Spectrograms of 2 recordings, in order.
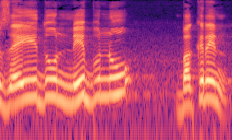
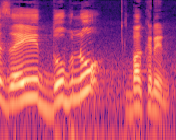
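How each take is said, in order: First: "ज़ैदुनिब्नु" with a clear ni linking du to bnu; full tanween reading. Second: "ज़ैदुब्नु" said as zaidu-bnu, with no ni; tanween dropped. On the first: Teacher contrasting the longer form, tanween fully sounded. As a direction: sound the n in "ज़ैदुनिब्नु", then "बकरिन" after a short pause. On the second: Teacher giving the easier form instead, tanween dropped. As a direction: du joins straight to bnu in "ज़ैदुब्नु", then "बकरिन". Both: Shown as a demonstration. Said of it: "उसकी बजाय".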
